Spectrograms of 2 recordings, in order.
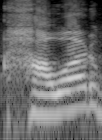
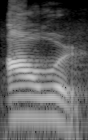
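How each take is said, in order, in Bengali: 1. শব্দটি একটি h ধ্বনি দিয়ে শুরু হয়। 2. শব্দটি একটি স্বরধ্বনি দিয়ে শুরু হয়। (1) "শব্দটা হাওয়ার বলি না আমরা" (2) "আমরা কি বলি আওয়ার"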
